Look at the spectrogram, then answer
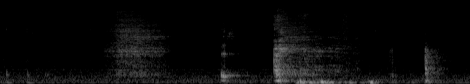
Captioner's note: sobbing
